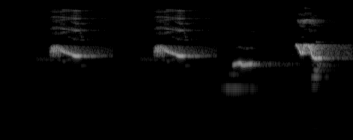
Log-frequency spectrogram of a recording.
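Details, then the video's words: Venezuelan troupial song, used to teach birds and call others: four clear, rich whistled phrases, each slurring downward, about one a second, with no other sounds. "CANTO DEL TURPIAL"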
